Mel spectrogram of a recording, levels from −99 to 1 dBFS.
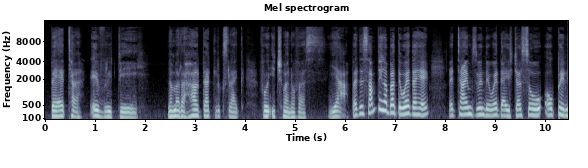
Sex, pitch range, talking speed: female, 140-185 Hz, 180 wpm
